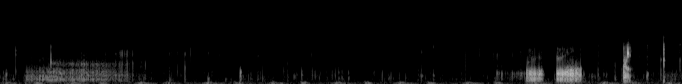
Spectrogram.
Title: Stomach growls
